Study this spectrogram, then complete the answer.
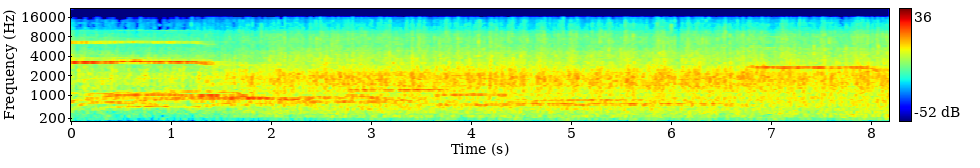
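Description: An audience applauds at an outdoor folklore concert in Valašské Klobouky, a dense, steady wash of many hands clapping that stays loud and even throughout, with faint whistle-like tones early on.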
